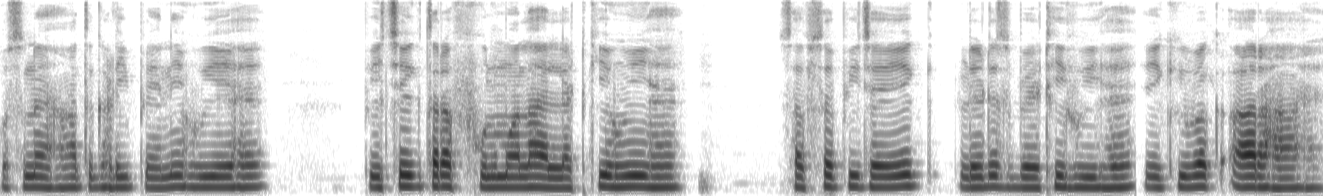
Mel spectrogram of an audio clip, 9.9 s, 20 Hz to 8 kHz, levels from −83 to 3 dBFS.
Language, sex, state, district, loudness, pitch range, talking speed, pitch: Hindi, male, Chhattisgarh, Sukma, -21 LUFS, 160-170 Hz, 150 wpm, 160 Hz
